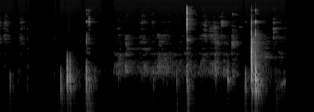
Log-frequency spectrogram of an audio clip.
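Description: A metal pick and needle-nose pliers working staples out of a car door's beltline weatherstrip retainer strip: several sharp knocks of tool on metal, the loudest near the end, with a stretch of scraping between them.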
